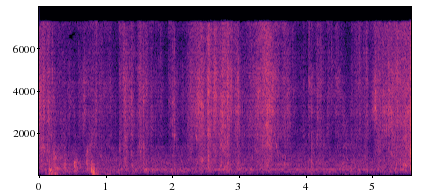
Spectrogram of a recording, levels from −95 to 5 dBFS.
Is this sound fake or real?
fake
